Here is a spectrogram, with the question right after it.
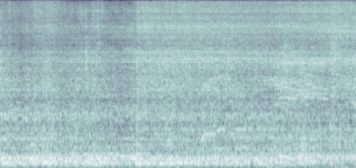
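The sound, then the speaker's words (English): A chainsaw engine runs loudly and without a break, a steady rumbling drone with a rough buzzing edge that holds the whole time. “With a chainsaw.”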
